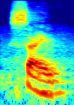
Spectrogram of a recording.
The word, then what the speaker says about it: sign: The spelling of the sign is S-I-G-N, but here we are not pronouncing the letter G, just we are saying sign.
